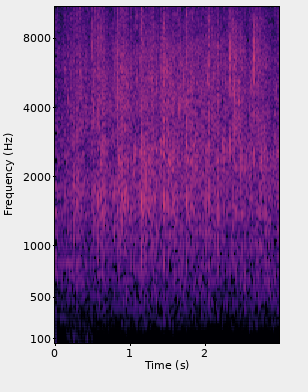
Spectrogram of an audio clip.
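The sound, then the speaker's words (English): An audience at an Easter church service claps steadily for several seconds because a man smiled, a dense, even patter of many hands with no voices rising above it. “People are clapping because you smiled.”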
